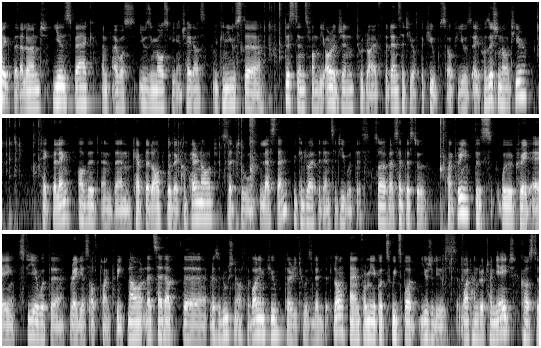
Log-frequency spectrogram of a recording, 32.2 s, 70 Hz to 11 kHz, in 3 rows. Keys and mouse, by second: 4.6 shift+a, 6.0 click, 6.7 click, 10.6 click, 12.2 drag, 12.8 drag, 15.2 Down, 15.4 Down, 16.6-17.4 drag, 20.6-21.0 drag, 26.7-32.2 drag.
